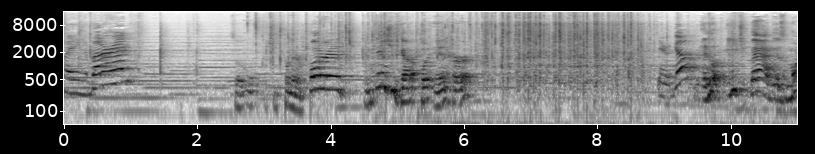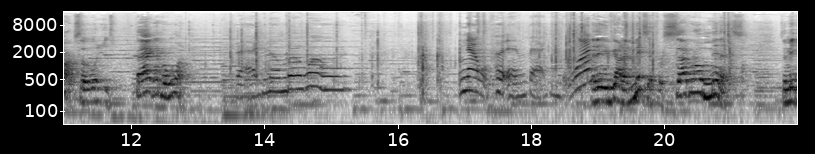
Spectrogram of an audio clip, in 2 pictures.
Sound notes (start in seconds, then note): 6.6 plastic bag crackling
